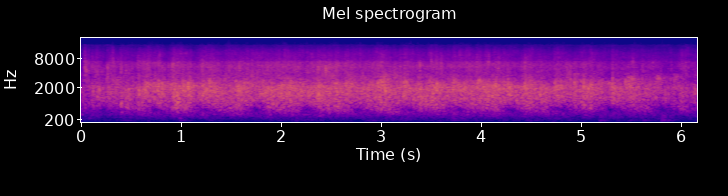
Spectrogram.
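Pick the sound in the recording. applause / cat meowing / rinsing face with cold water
applause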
